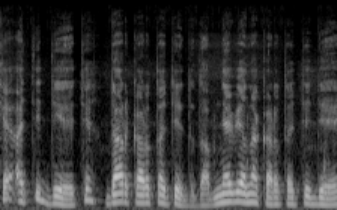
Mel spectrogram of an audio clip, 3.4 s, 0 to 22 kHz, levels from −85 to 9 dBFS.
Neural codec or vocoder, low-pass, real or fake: none; 19.8 kHz; real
